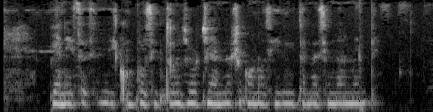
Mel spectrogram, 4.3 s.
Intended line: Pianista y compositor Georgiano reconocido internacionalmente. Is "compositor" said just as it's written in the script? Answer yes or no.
yes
